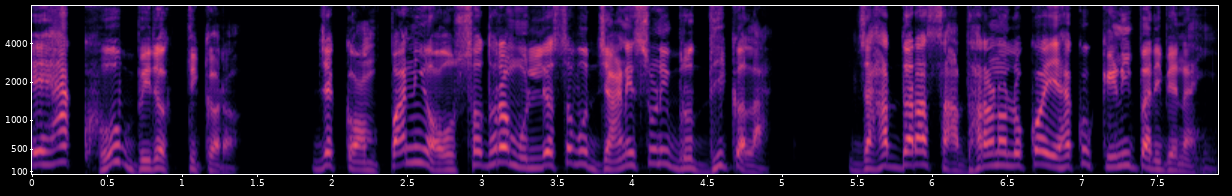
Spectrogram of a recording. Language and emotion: Odia, disgusted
